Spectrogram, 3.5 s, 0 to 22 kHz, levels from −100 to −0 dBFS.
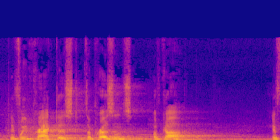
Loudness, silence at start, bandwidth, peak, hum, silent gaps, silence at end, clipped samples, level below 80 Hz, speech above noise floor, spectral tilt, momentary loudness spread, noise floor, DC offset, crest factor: -24 LUFS; 0 s; 16.5 kHz; -4 dBFS; none; none; 0 s; under 0.1%; -48 dBFS; 21 dB; -5.5 dB/octave; 19 LU; -44 dBFS; under 0.1%; 20 dB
